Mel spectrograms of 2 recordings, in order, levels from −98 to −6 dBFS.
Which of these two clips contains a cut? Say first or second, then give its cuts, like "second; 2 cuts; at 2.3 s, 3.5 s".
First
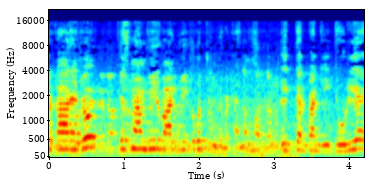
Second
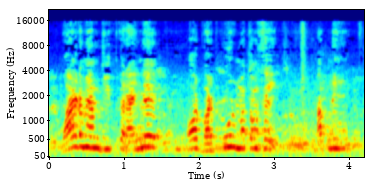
first; 1 cut; at 3.0 s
